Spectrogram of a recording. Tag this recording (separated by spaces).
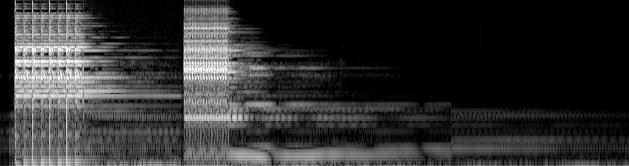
fragments lumps music movie melody bits toolbox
